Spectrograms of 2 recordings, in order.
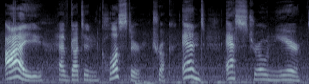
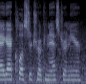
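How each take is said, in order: First: It is said slowly and more clearly. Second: It is said quickly and less clearly.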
